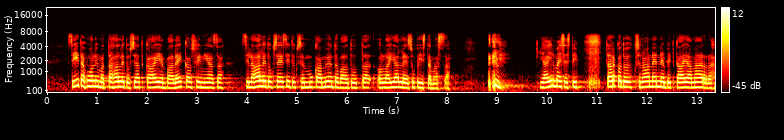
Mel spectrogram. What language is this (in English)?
Finnish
